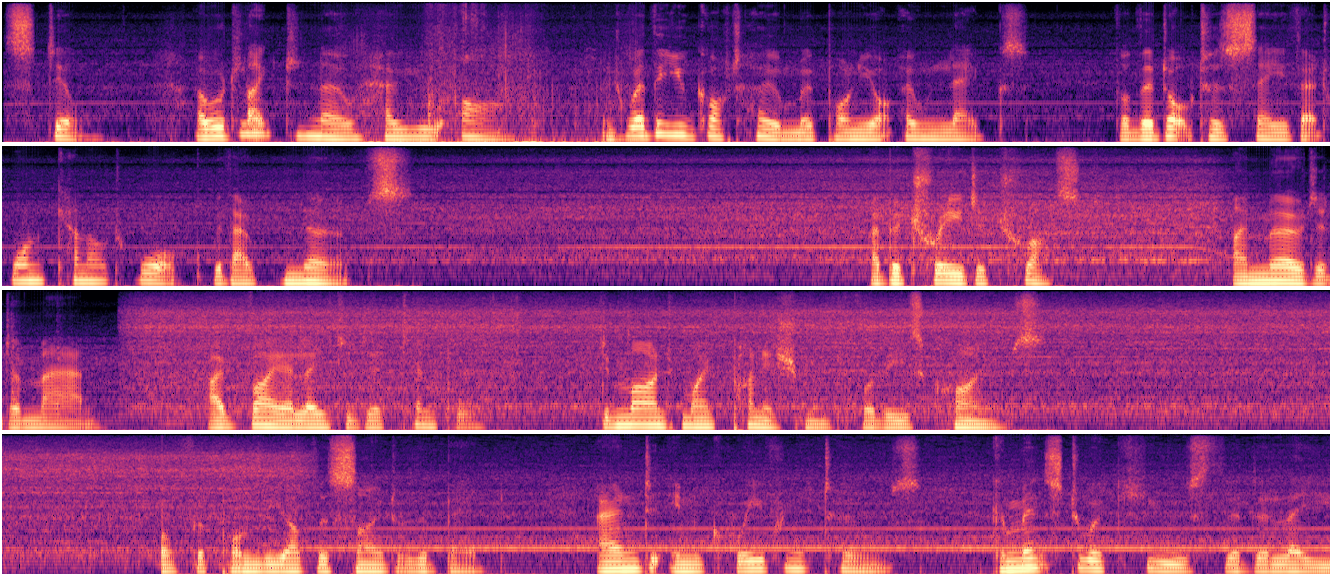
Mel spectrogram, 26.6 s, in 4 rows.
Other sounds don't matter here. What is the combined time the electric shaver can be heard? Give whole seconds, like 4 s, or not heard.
not heard.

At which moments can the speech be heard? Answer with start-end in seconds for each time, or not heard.
0.0-8.7, 10.9-12.2, 12.8-18.6, 20.7-26.5.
